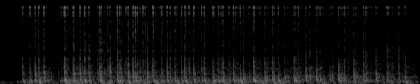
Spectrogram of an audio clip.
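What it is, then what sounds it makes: Laminate countertop tapped with fingernails. Natural fingernails on both hands tap rapidly across a large, flat, beige speckled laminate countertop. The result is a dense, continuous patter of short, dry clicks with a low, hollow body and little ring. The tapping eases slightly toward the end as the hands pull back, then stops.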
